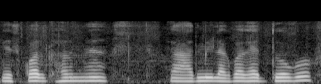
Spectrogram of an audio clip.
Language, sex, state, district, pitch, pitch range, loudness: Hindi, male, Jharkhand, Deoghar, 160 Hz, 150-165 Hz, -16 LUFS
